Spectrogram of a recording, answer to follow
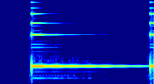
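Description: A single bell-like synthesizer note played on a keyboard, struck about half a second in and ringing out with a slow fade.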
